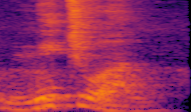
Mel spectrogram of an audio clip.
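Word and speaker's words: mutual: আবার দেখো মিউচুয়াল, এখানেও টি আছে কিন্তু আমরা কি পড়ছি টিকে ট না বলে চ পড়ছি।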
